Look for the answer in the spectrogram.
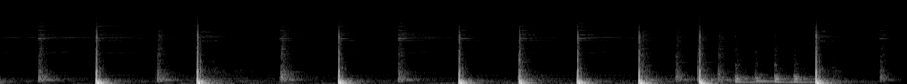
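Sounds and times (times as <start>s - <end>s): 
kick drum: 1.0s - 1.2s, 2.0s - 2.3s, 3.4s - 3.6s, 4.6s - 7.3s, 8.2s - 8.5s.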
